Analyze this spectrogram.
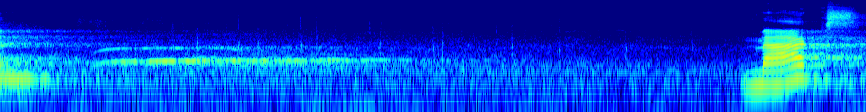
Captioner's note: audience applauds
